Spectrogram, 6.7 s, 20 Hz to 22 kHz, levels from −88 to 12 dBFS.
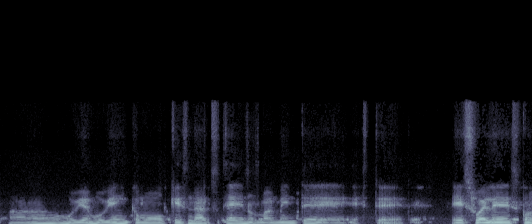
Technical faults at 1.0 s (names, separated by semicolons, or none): none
